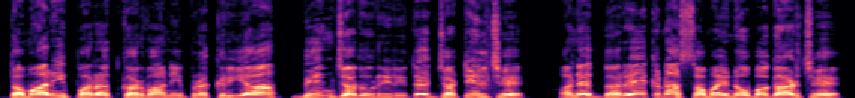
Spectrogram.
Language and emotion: Gujarati, angry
